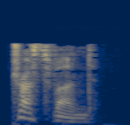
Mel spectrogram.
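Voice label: "trust fund", American English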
